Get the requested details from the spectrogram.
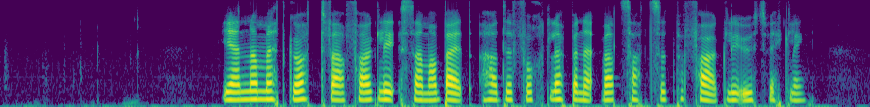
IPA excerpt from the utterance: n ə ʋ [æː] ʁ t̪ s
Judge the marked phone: incorrect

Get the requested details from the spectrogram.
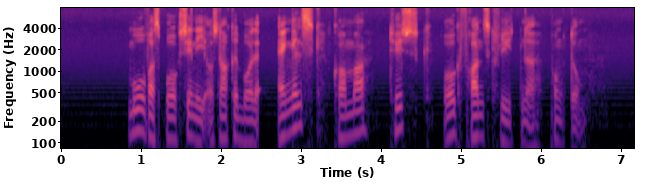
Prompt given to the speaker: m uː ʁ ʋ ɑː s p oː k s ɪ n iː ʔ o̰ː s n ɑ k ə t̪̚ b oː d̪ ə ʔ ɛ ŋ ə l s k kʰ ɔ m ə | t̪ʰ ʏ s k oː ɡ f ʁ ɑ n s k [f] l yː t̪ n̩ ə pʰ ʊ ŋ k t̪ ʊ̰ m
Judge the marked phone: correct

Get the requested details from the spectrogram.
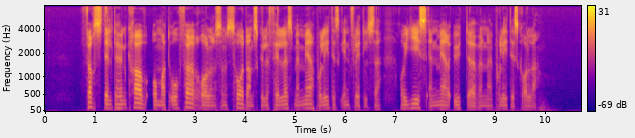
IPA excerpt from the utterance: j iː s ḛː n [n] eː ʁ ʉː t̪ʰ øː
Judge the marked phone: incorrect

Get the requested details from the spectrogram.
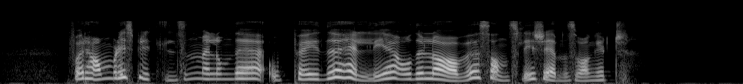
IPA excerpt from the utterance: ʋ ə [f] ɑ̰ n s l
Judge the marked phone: incorrect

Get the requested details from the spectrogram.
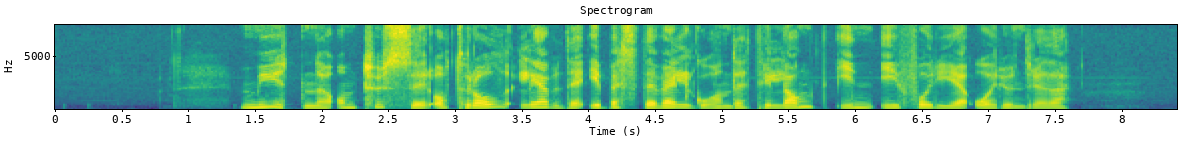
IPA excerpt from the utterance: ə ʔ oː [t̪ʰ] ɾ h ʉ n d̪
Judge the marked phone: incorrect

